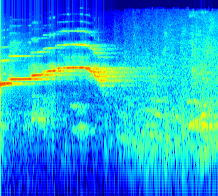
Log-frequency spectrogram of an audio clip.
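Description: Elk bugle imitation on a call: a high whistle that climbs in steps, holds at the top, then breaks downward and fades about two seconds in.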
